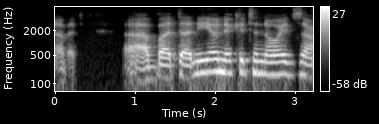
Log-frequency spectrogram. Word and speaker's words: neonicotinoids: So so the uh, the the word is properly pronounced neonicotinoids.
